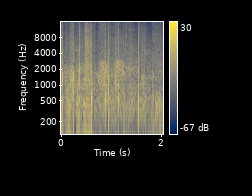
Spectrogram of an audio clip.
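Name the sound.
studio audience applause for guest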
